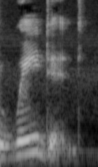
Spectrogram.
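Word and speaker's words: waited: extra vowel to it we're going to say ud or id okay so wait ends in a t and even though it's voiceless it's a t so we say weighted added for the d but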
